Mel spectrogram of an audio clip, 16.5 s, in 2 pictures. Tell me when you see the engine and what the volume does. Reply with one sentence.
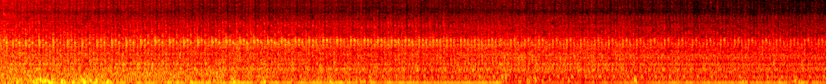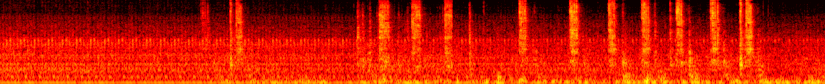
The engine can be heard from 0.0 to 16.4 s, getting quieter.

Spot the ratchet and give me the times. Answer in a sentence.
You can hear the ratchet from 10.2 to 16.4 s.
